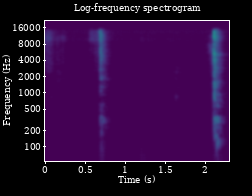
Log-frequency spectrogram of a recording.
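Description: Near silence broken by a single soft click about two thirds of a second in, then a couple of fainter ticks: oracle cards being handled as a card is drawn and laid on the spread.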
